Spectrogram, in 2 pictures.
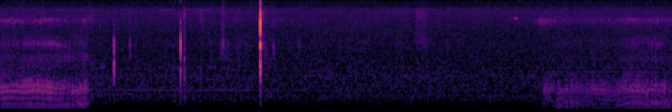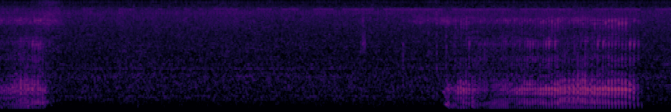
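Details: Snoring: slow, soft, rasping snores about every eight seconds with quiet pauses between, in a still room.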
